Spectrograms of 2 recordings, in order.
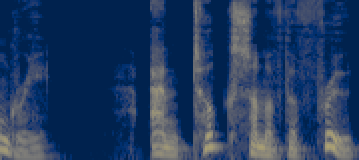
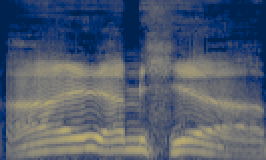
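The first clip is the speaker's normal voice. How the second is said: slow, loud, grand genie voice; booming genie; 5 semitones higher, 6 dB louder, slower than usual. Acted. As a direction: announce yourself like a mighty spirit. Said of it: "the genie cried".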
